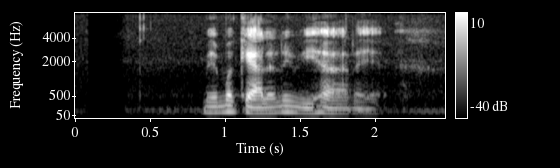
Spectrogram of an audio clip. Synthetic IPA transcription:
meməkæləniʋiɦaːɾəjə

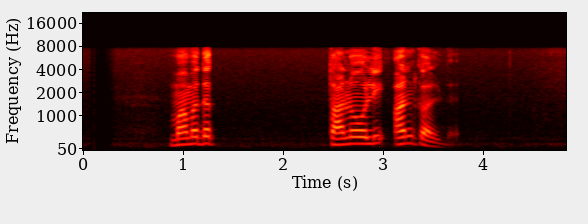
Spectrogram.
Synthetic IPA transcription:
maməd̪ə | t̪anoːliankəld̪ə

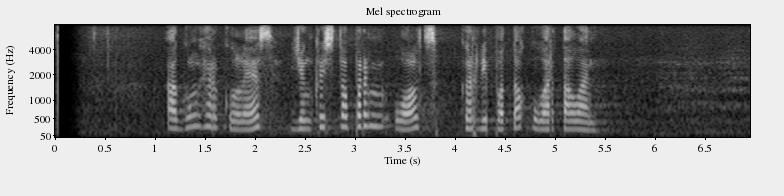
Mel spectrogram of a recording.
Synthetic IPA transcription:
ʔaɡʊŋɦɛrkulɛsd͡ʒɨŋkɾist̪ɔfərwɔlt̪skɨrdipɔt̪ɔkuwart̪awan

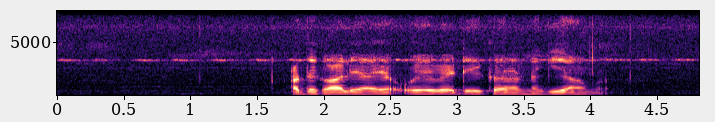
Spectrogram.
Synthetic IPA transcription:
ad̪əkaːleajə̰ʔo̰jəʋæɖeːkəɾanːəɡijaːmə̰

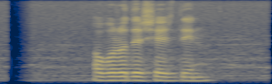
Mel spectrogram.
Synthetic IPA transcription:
ɔboɾod̪eɾʃeʃd̪in

